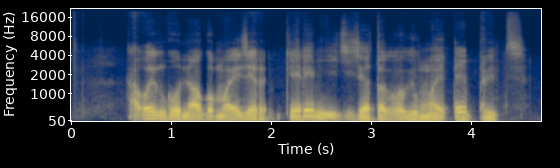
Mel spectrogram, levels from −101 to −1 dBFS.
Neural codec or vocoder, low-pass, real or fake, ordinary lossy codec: codec, 44.1 kHz, 2.6 kbps, DAC; 19.8 kHz; fake; none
